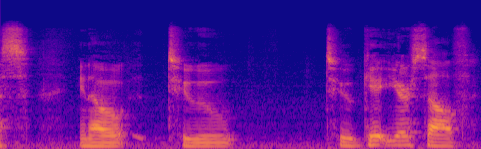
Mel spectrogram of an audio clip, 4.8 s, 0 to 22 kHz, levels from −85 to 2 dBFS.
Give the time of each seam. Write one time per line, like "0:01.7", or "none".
none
